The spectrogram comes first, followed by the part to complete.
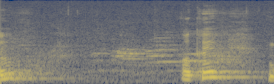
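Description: A man speaking in short phrases with pauses. In the pause about a second in there is a brief, faint, high-pitched rising call.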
